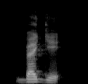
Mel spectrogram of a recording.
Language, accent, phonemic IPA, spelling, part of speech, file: French, France, /ba.ɡe/, baguer, verb, LL-Q150 (fra)-baguer.wav
- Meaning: 1. to ring, tag, band (attach a tag or ring, e.g. to a bird, for tracking) 2. to collar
